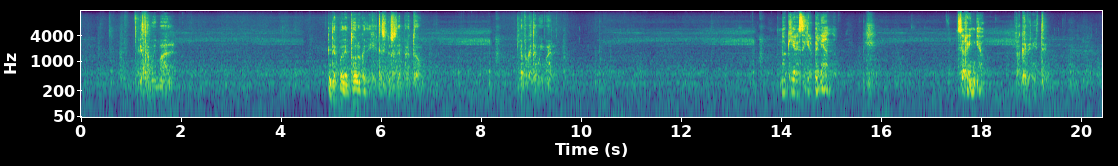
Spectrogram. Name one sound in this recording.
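A man speaks tensely and angrily, close by.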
